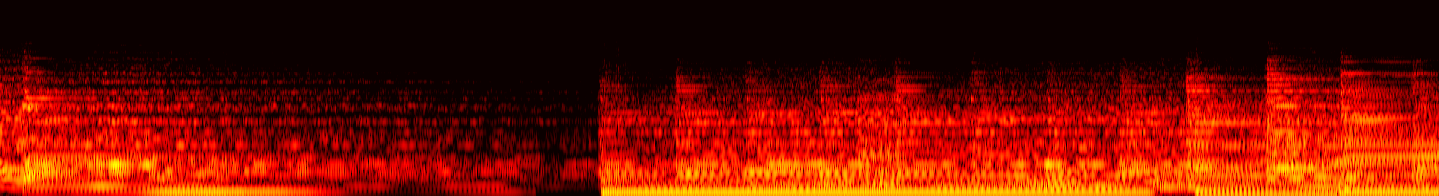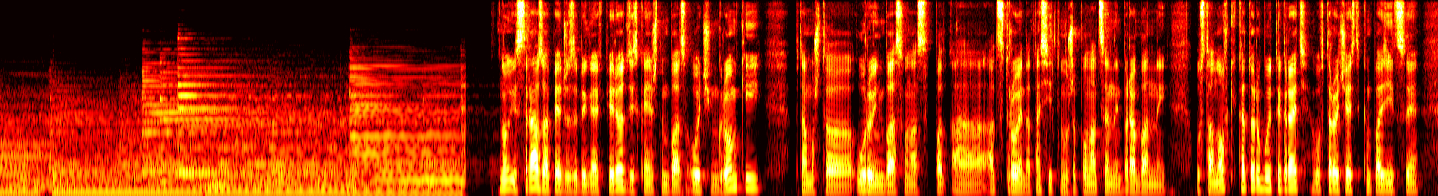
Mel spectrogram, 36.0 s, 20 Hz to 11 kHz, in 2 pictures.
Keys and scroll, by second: 23.5 ctrl+alt+space.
